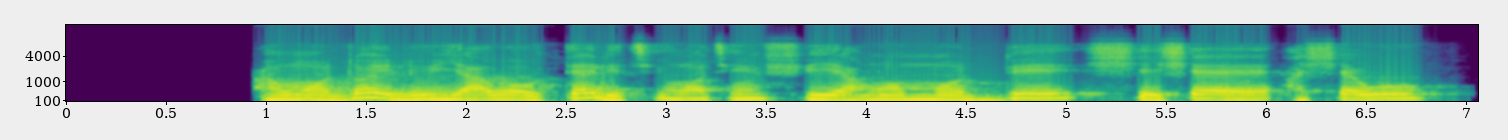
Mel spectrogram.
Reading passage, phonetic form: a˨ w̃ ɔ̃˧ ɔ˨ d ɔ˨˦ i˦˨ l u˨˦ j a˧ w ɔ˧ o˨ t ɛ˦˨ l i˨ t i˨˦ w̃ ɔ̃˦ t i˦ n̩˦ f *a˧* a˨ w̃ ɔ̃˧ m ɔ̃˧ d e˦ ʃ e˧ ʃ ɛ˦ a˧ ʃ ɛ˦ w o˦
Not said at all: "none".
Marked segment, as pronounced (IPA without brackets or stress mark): i˧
